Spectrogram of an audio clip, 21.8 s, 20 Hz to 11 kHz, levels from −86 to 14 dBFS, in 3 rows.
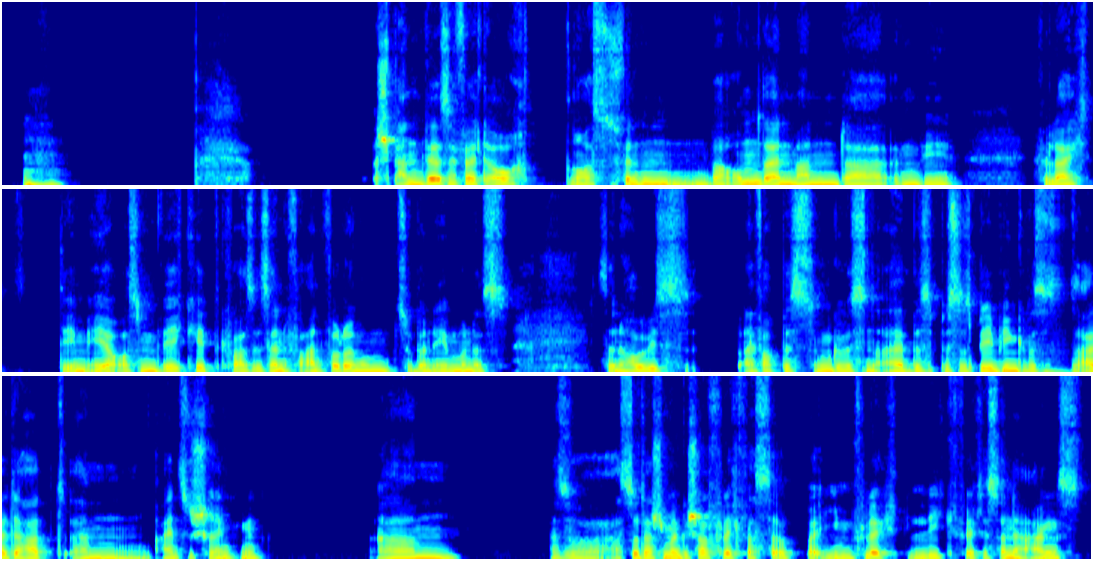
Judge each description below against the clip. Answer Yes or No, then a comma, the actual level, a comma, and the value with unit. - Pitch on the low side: Yes, low, 105 Hz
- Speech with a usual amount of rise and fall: No, narrow, 1.6 semitones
